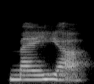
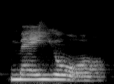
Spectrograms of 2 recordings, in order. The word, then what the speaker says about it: mayor: mayor a mayor now the pronunciation is mayor we don't say meilleur it's actually got an AK sound mayor what does this word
